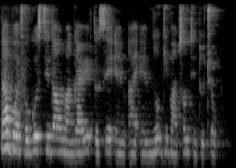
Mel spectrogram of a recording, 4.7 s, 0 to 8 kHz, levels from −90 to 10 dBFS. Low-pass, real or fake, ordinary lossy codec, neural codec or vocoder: 7.2 kHz; real; none; none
